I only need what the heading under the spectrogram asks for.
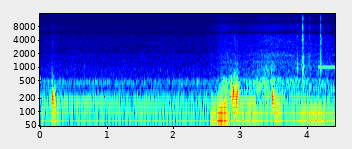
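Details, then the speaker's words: Used car at a wholesale auction preview: even idle with one quick throttle blip that rises and settles cleanly, with no knocking, lifter or ticking noise; coolant slightly low; the engine sounds healthy. "sounds good"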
